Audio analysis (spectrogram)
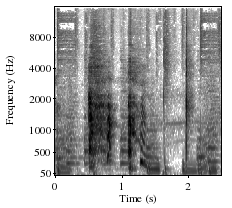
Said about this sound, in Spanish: Perdón. Empiezo otra vez. Sí, estás a tiempo. Me ha venido la tos.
